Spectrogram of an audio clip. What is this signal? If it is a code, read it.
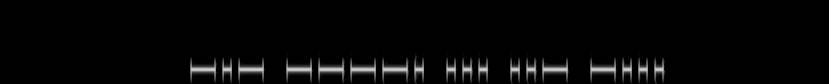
Morse code, heard as a keyed tone, about 15 wpm, 700 Hz. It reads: K9SUB
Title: USA Call Signs - 5 Characters - Repeated 2x - 15wpm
